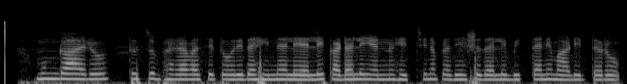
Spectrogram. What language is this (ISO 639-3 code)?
kan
